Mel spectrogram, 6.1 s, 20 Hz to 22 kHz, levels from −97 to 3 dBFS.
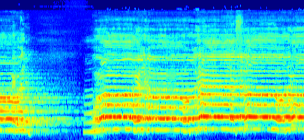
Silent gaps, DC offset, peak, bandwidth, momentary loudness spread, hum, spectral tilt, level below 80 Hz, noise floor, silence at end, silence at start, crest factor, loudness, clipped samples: none; under 0.1%; -4 dBFS; 15 kHz; 12 LU; none; -0.5 dB/octave; -80 dBFS; -46 dBFS; 0 s; 0 s; 14 dB; -16 LUFS; under 0.1%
